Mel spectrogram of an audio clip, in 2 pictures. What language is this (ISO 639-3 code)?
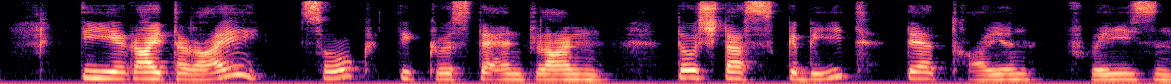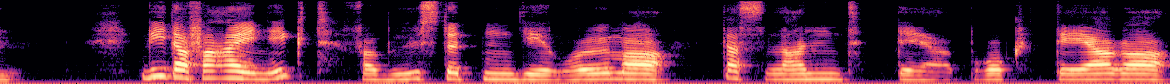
deu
